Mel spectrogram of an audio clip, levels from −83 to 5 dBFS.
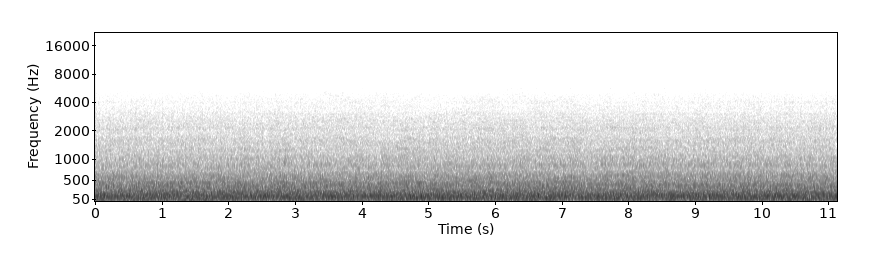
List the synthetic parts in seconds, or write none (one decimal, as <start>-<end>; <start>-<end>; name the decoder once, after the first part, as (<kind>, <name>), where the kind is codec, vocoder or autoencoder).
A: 3.4-8.6 (codec, SNAC)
